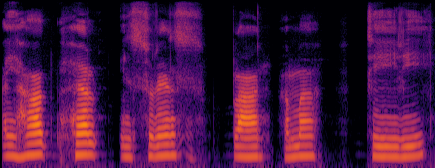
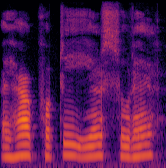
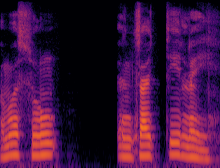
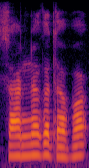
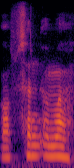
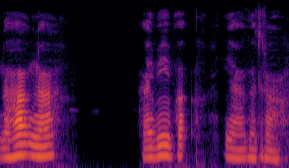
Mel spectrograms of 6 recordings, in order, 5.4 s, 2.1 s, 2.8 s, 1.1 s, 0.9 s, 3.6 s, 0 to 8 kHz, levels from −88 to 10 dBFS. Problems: none marked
